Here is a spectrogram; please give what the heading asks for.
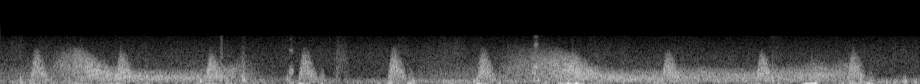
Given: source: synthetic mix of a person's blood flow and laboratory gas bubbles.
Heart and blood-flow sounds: Doppler ultrasound of blood flow; subclavian vein
2.17-2.26 s: bubbles
2.38-2.49 s: bubbles
2.85-2.94 s: bubbles
5.30-5.47 s: bubbles
7.70-7.83 s: bubbles
From the record:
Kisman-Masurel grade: 121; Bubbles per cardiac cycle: 1 to 2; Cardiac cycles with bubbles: 10 to 50%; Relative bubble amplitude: barely perceptible (0.100 to 0.250); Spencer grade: 2 (many but less than half of the cardiac periods contain bubble signals, singularly or in groups); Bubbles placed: anywhere in the cardiac cycle

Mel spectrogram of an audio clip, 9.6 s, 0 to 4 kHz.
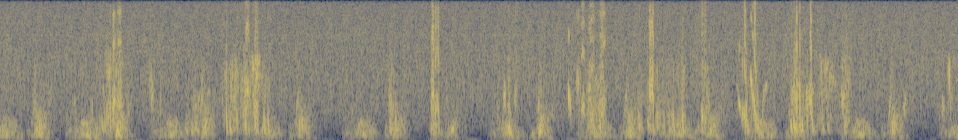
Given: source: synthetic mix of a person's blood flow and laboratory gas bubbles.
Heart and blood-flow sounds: Doppler ultrasound of blood flow; precordium
0.89-1.26 s: bubbles
1.49-1.56 s: bubbles
1.85-2.12 s: bubbles
2.22-2.74 s: bubbles
3.89-3.96 s: bubbles
4.29-4.44 s: bubbles
4.50-4.57 s: bubbles
5.02-5.20 s: bubbles
5.67-6.08 s: bubbles
6.38-6.88 s: bubbles
6.96-7.09 s: bubbles
7.37-7.69 s: bubbles
7.86-8.54 s: bubbles
9.04-9.08 s: bubbles
9.42-9.56 s: bubbles
From the record:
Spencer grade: 3 (all of the cardiac periods contain showers or single bubble signals, but not dominating or overriding the cardiac motion signals); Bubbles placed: anywhere in the cardiac cycle

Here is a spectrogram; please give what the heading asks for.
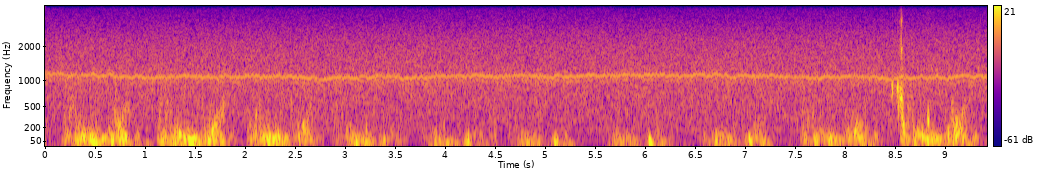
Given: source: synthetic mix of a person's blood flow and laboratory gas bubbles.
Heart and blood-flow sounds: Doppler ultrasound of blood flow; precordium
8.43-8.67 s: bubbles
8.79-8.87 s: bubbles
From the record:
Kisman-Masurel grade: 123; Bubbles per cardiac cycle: 1 to 2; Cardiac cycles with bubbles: 10 to 50%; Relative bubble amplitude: loud (0.450 to 0.775); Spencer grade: 2 (many but less than half of the cardiac periods contain bubble signals, singularly or in groups); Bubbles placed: anywhere in the cardiac cycle

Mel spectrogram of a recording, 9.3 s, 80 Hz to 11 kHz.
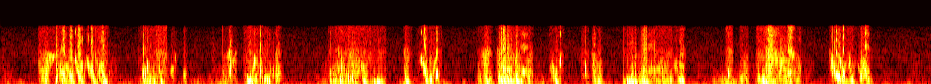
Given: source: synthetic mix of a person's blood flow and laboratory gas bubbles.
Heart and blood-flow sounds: Doppler ultrasound of blood flow; subclavian vein
0.38-1.10 s: bubbles
1.38-1.67 s: bubbles
1.70-1.76 s: bubbles
1.82-1.87 s: bubbles
2.21-2.36 s: bubbles
2.43-2.82 s: bubbles
3.27-3.86 s: bubbles
4.03-4.12 s: bubbles
4.17-4.42 s: bubbles
4.77-5.33 s: bubbles
5.49-5.64 s: bubbles
5.81-5.89 s: bubbles
5.91-6.03 s: bubbles
6.23-6.86 s: bubbles
7.25-7.33 s: bubbles
7.39-7.49 s: bubbles
7.54-8.02 s: bubbles
8.29-8.72 s: bubbles
From the record:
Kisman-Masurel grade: 232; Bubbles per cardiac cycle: several, 3 to 8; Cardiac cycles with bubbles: 50 to 99%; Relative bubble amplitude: moderate (0.250 to 0.450); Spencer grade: 3 (all of the cardiac periods contain showers or single bubble signals, but not dominating or overriding the cardiac motion signals); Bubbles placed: anywhere in the cardiac cycle

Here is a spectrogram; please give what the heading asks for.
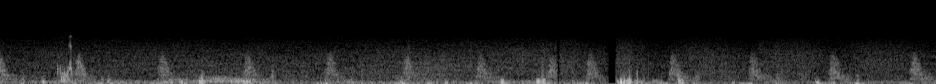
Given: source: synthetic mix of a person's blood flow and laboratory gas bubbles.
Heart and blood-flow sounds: Doppler ultrasound of blood flow; subclavian vein
0.54-0.75 s: bubbles
From the record:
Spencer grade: 1 (occasional bubble signal discernible with the cardiac motion signal, with majority of cardiac periods free of bubbles); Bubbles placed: anywhere in the cardiac cycle

